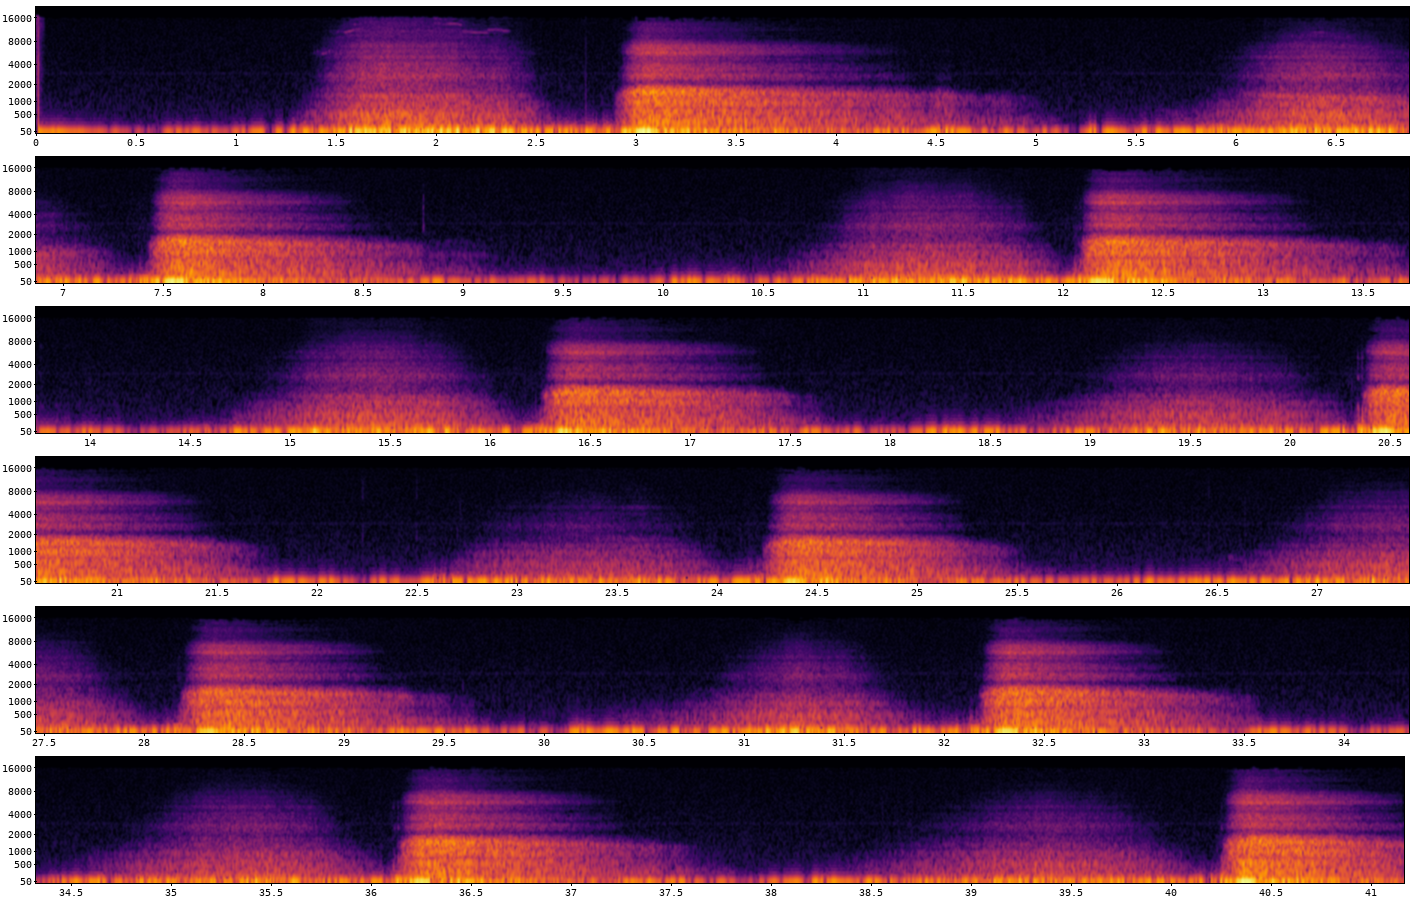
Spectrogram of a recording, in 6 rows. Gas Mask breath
1.3 5.0, 5.8 9.2, 10.6 13.8, 14.7 17.7, 18.8 21.8, 22.6 25.6, 26.6 29.6, 30.5 33.6, 34.6 37.7, 38.5 41.1

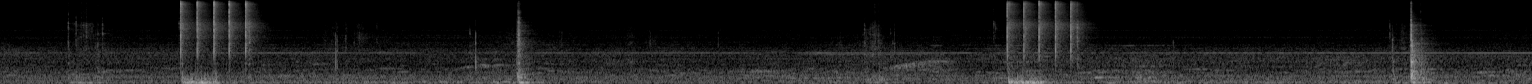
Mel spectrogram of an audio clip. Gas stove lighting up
0.6 5.6, 8.6 13.2, 13.8 14.5

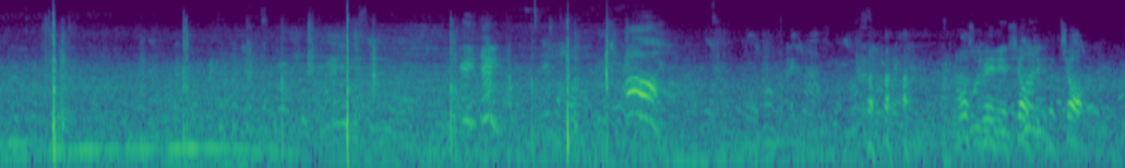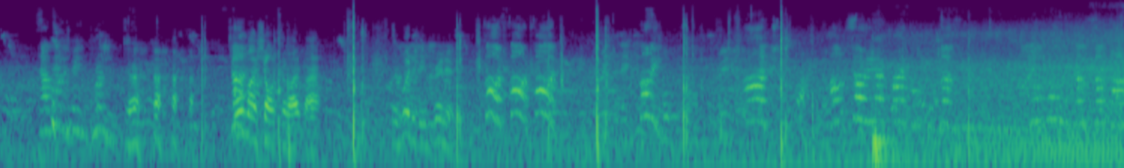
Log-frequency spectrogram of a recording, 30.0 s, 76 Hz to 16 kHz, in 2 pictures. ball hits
0.6 1.1, 3.6 8.5, 19.6 20.0, 22.2 23.4, 24.0 29.0

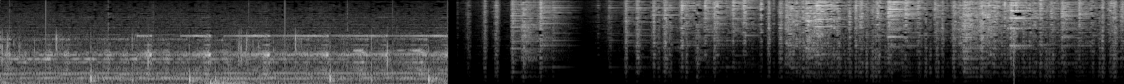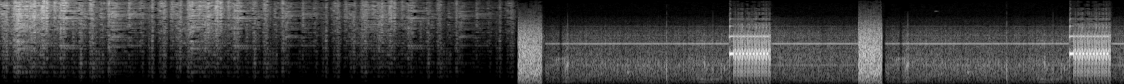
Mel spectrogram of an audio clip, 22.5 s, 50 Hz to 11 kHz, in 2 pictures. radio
16.4 19.0, 19.8 22.4

